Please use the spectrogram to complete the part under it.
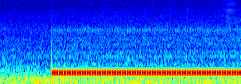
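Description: A telephone voicemail system tone: a single steady, mid-pitched beep begins after half a second and holds evenly for about two seconds over a faint hiss.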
